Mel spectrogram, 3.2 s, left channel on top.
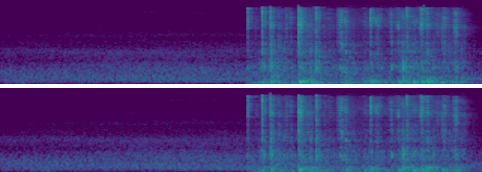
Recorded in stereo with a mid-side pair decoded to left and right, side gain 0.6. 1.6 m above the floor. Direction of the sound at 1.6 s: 10° left.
